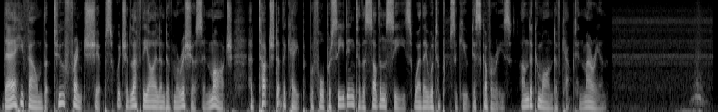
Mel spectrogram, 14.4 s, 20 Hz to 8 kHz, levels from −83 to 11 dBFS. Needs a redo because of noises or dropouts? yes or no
yes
